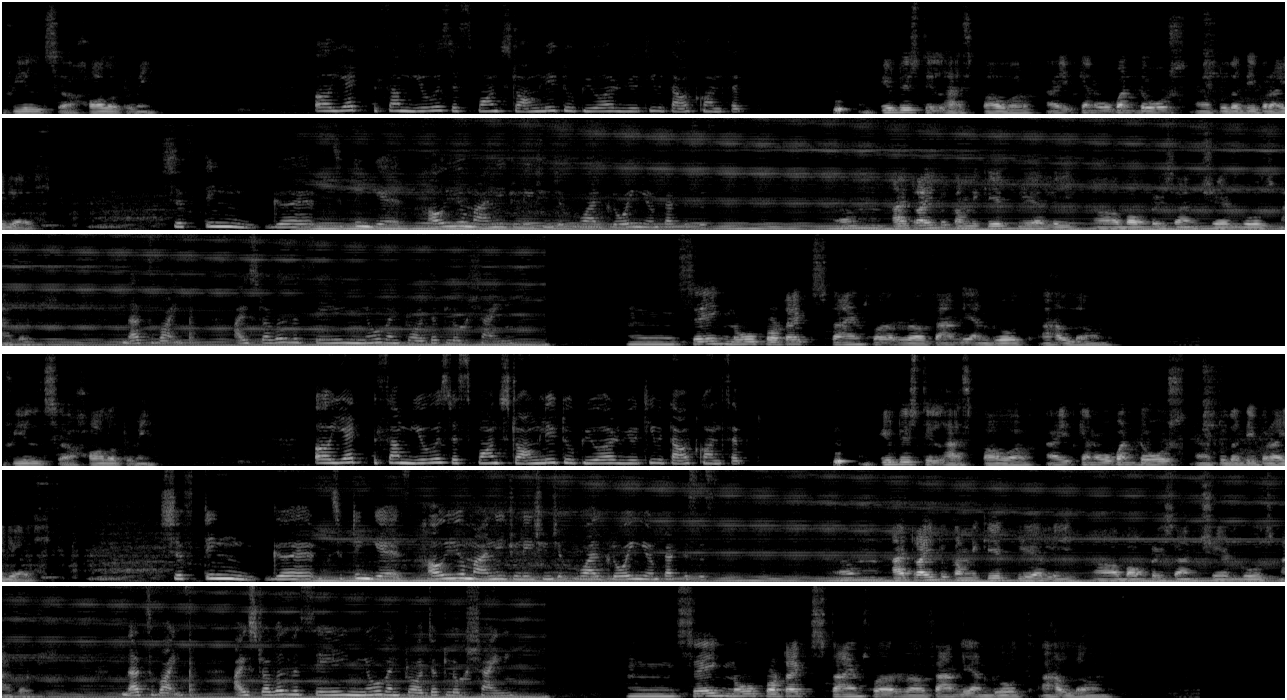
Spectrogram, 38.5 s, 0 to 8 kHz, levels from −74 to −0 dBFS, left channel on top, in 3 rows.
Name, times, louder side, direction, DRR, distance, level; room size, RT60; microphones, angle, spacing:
voice 1, 0.0-1.5 8.8-13.3 21.1-26.0 30.2-30.3 31.9-36.7, right 1 dB, 45° right, 2.0 m, -32 dB
voice 2, 3.1-7.4 8.3-8.5 13.2-19.9 26.9-27.6 28.0-30.8, right 4 dB, 80° right, 0.5 m, -32 dB
sound 1, 15.7-31.1, left 1 dB, 5° left, 1.7 m, -39 dB
4.3 x 3.1 x 3.0 m
head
